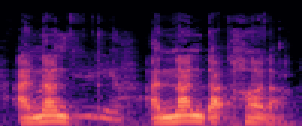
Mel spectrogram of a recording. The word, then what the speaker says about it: Anondodhara: Anondodhara. So Anondodhara is aka Fountain of Joy.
